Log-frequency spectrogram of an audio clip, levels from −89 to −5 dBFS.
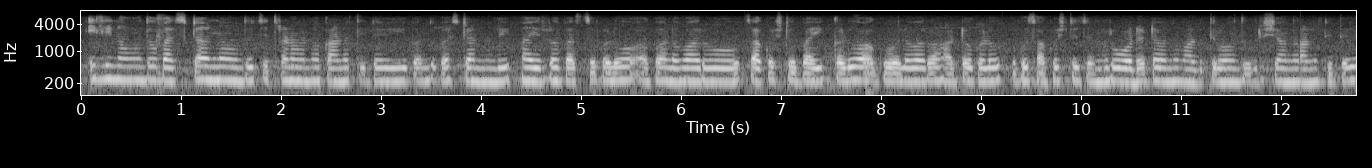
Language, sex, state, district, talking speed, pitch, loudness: Kannada, female, Karnataka, Shimoga, 125 wpm, 215 Hz, -25 LUFS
